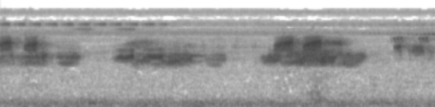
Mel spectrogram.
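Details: Short burst of a Bali, Indonesia frog chorus, three or four swelling raspy, high croaking bouts overlapping one another, with a persistent thin insect whine behind.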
